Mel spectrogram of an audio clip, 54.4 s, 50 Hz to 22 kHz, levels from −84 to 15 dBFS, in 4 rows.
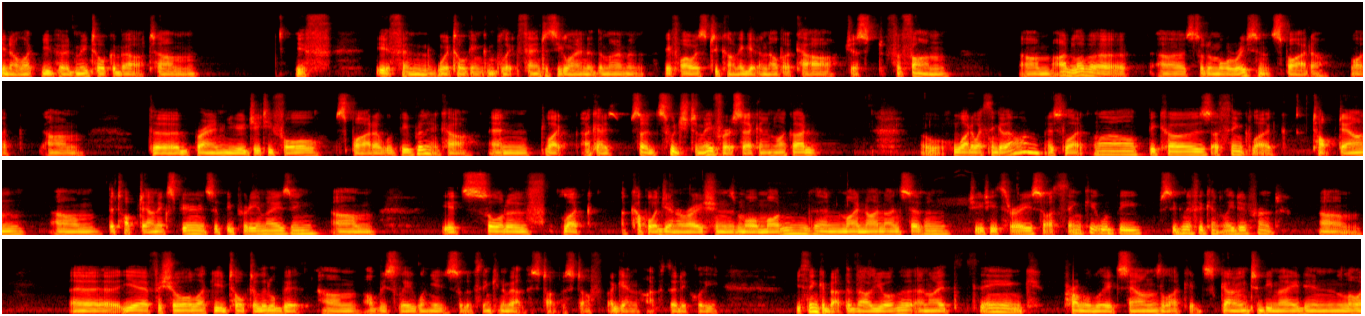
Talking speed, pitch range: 175 wpm, 90-105 Hz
